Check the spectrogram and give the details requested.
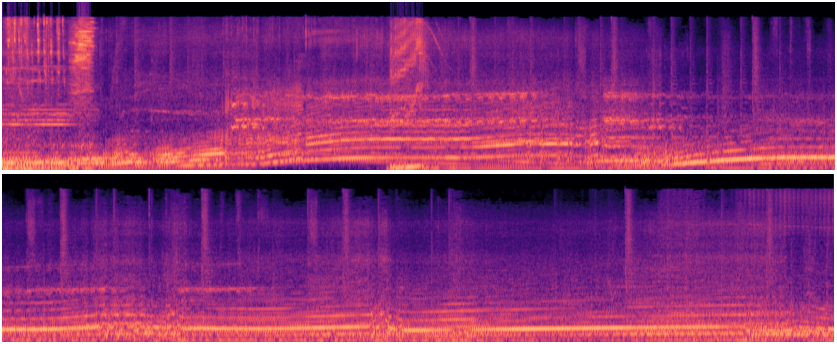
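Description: Honda four-cylinder engine heard from inside the car, revving hard through the gears in a drag run. Its pitch climbs and drops back at each shift, holds high for several seconds, then falls away near the end as the throttle is lifted.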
